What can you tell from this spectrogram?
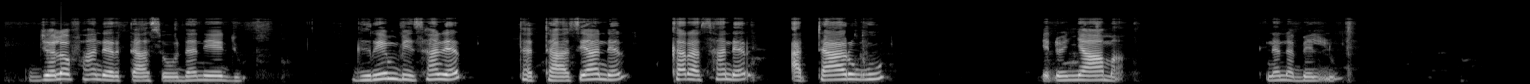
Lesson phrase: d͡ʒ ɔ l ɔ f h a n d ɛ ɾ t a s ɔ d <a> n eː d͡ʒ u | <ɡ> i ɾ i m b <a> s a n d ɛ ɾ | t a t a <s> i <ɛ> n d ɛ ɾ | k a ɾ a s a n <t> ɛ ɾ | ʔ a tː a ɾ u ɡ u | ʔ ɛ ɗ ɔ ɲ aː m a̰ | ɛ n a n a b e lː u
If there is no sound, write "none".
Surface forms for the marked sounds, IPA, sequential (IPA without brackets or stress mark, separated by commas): a, ɡ, i, s, a, d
